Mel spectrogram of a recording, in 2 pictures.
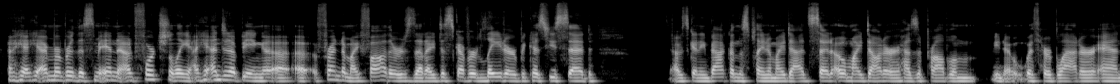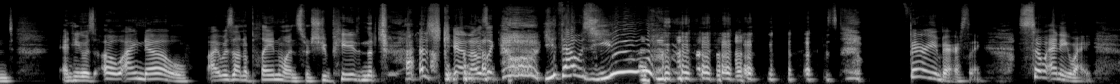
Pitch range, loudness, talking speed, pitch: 160-245 Hz, -17 LUFS, 205 wpm, 185 Hz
